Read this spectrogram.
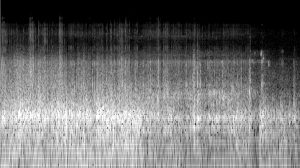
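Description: Wind rushes loudly past a moving rider, then dies down.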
